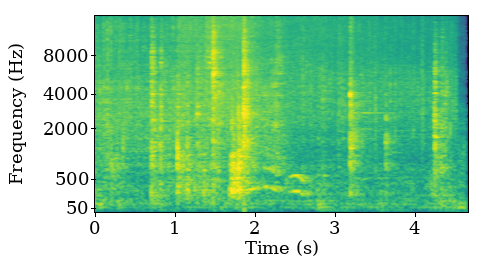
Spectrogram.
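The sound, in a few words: hilsa fish frying in oil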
